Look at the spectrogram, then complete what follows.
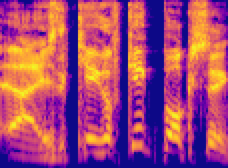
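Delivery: put-on Dutch accent, pitched high. Asked to answer a question in his best Dutch accent, in a put-on Dutch accent. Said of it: "answer my question in your best Dutch accent".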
